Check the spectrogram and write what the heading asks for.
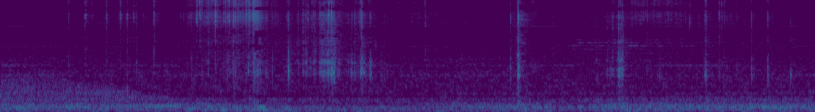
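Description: A knife cutting through the crumb-coated crust of a fried stuffed bread, the crust crackling and crunching in a cluster of sharp crackles a couple of seconds in, then a few single crackles later.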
